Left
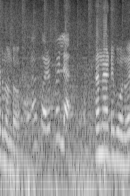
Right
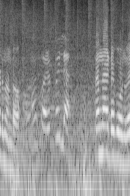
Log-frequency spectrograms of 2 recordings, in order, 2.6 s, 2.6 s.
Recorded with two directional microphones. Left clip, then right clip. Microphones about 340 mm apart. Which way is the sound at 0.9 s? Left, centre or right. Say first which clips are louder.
Even; left.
